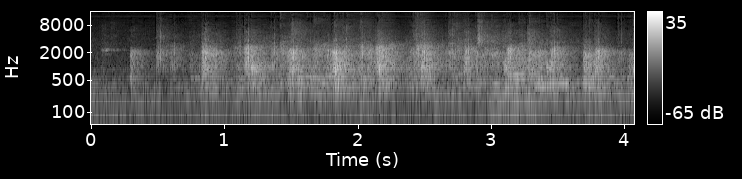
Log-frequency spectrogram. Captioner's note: applause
